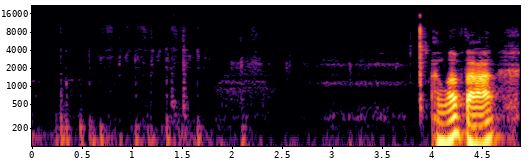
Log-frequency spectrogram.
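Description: Sheets of paper rustle and slide softly against each other.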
